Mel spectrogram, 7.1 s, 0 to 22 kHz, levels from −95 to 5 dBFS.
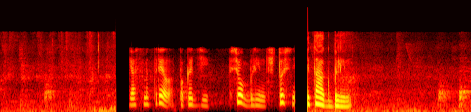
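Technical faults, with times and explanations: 1.73–4.61 s, input switched to a poorer device: likely a change to a narrower microphone path, so the speech turns dull and boxy with nothing above 4.2 kHz, drops roughly 10 dB, and has a 200 ms gap at the switch.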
